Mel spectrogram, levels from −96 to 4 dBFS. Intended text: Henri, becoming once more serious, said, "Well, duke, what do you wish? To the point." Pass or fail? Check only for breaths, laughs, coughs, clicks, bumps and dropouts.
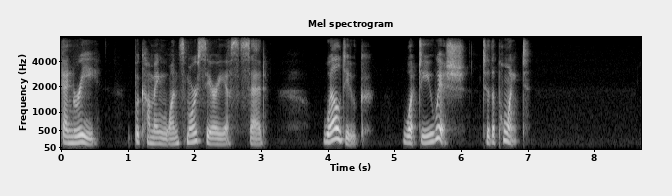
pass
